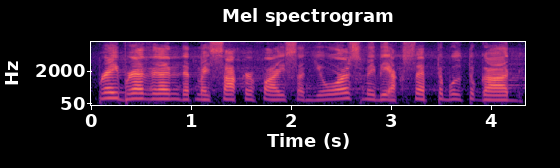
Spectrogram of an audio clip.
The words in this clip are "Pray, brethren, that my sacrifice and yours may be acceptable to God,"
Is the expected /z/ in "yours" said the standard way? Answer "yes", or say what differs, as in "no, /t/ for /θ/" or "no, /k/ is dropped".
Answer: no, /s/ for /z/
